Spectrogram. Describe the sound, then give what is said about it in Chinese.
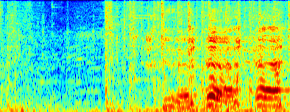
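Video game gunfire crackles in quick bursts of rapid shots while players talk excitedly over the shooting. “你避开佢嘅子弹，跟住射佢背脊。”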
